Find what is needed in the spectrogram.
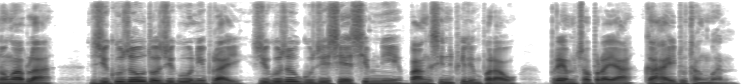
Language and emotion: Bodo, neutral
